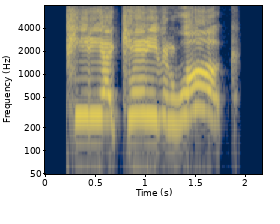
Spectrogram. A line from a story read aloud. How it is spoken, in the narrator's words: Tina wails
